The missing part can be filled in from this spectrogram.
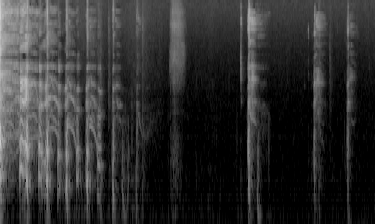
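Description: A rapid run of dry, harsh coughs with retching, gagging sounds, trailing into a few isolated coughs.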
